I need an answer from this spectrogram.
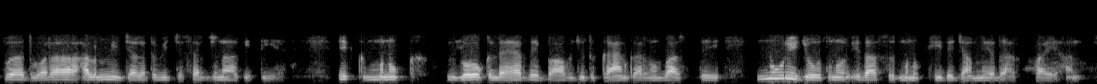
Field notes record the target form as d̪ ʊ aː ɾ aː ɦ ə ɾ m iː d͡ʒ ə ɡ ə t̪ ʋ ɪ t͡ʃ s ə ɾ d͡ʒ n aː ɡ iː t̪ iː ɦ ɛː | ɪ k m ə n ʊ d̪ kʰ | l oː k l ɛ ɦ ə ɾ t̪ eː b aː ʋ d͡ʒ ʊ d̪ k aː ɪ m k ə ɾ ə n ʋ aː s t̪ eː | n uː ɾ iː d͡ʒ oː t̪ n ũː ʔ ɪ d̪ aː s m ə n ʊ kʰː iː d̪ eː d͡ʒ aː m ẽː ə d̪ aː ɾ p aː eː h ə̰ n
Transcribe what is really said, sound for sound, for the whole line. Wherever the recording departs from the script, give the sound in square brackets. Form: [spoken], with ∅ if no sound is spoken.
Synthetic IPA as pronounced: d̪ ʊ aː ɾ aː ɦ ə [l] m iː d͡ʒ ə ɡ ə t̪ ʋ ɪ t͡ʃ s ə ɾ d͡ʒ n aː [k] iː t̪ iː ɦ ɛː | ɪ k m ə n ʊ [∅] kʰ | l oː k l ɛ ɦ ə ɾ [d̪] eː b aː ʋ d͡ʒ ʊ d̪ k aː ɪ m k ə ɾ ə n ʋ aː s t̪ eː | n uː ɾ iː d͡ʒ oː t̪ n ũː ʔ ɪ d̪ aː s m ə n ʊ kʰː iː d̪ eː d͡ʒ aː m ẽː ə d̪ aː ɾ p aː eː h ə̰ n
